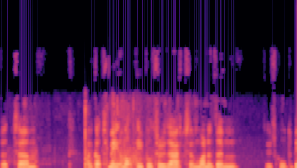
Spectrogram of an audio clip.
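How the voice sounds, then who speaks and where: A man with a British accent in a dry, close sound with no echo. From Britain. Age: 50s. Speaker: IT worker, online community member. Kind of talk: interview. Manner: halting.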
